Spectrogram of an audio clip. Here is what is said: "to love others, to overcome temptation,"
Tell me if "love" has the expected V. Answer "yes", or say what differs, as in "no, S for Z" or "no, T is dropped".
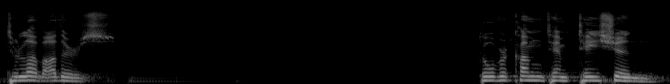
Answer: yes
